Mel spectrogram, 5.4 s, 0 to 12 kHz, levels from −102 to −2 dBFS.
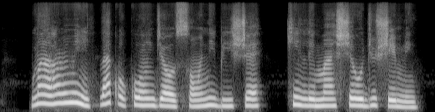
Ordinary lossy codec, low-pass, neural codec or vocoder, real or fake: none; 10.8 kHz; codec, 16 kHz in and 24 kHz out, 0.8 kbps, FocalCodec, streaming, 65536 codes; fake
